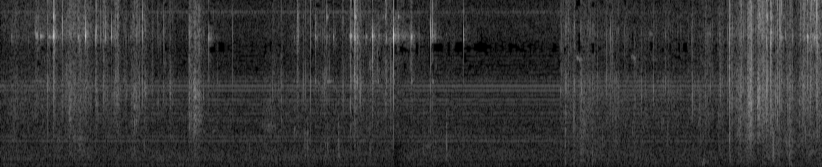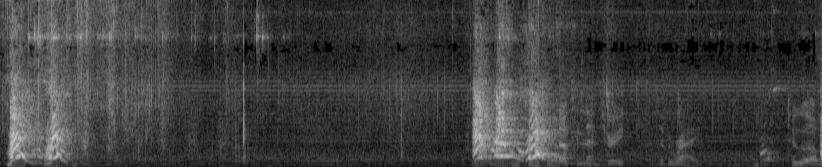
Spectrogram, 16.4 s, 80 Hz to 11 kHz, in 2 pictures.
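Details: Katie, a 10-year-old female Scottish Terrier on squirrel patrol in the yard, November 2008: two short bursts of sharp barking separated by several seconds of near-quiet.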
